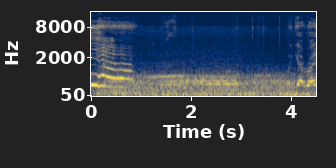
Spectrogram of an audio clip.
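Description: A 2020 Ford Explorer Hybrid accelerates hard toward 5,000 RPM while driving in Oregon, a loud steady engine drone and whir heard from inside the cabin, with a brief excited voice at the start and end.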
